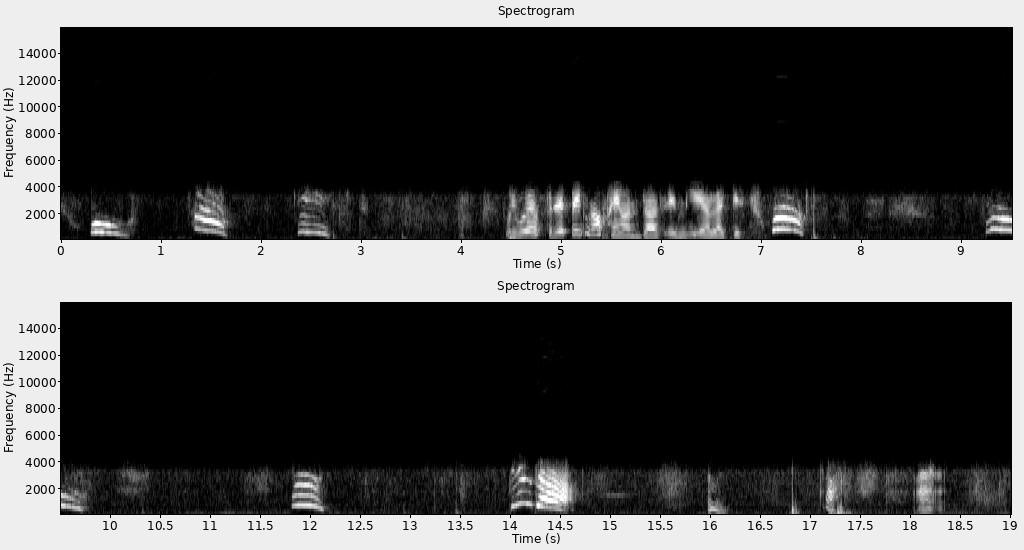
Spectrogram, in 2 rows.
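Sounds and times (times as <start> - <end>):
girl squealing: 1.3 - 1.8, 9.2 - 9.8, 11.8 - 12.2
soft handling bumps: 2.6 - 6.4, 12.5 - 13.9.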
